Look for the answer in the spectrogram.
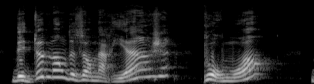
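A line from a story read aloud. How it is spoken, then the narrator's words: Incredulous. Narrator (French): dit-elle d'un ton incrédule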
